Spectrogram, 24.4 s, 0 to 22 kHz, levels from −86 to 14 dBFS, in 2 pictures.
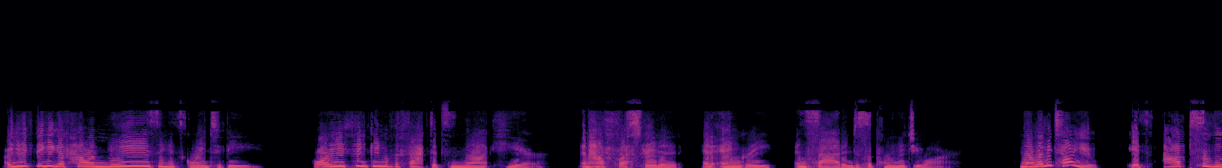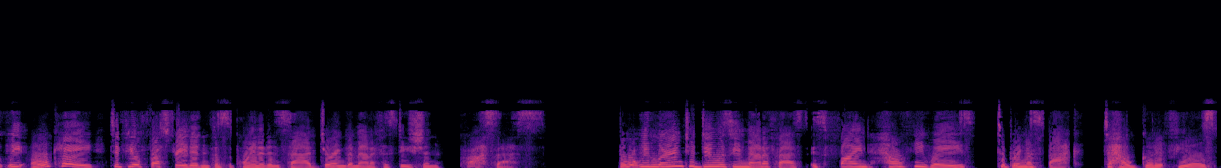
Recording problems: garbled, watery; badly; nothing above 7.5 kHz
distortion; slight; 10 dB below the speech

